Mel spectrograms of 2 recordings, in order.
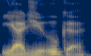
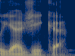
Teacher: He frequently drops the glottal stop known as the hamza in Arabic. So the formal classical word yajiuka, which means he comes to you, is written as the much more colloquial street-level yajika.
